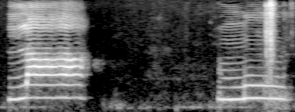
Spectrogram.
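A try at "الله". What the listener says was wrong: This is a ha. This is a ha, not a meme.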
